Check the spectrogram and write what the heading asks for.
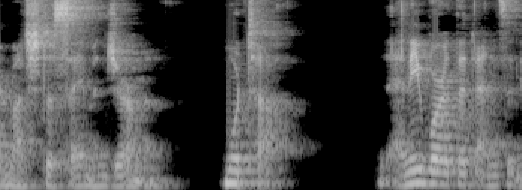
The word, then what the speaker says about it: Mutter: For example, if you use the word Mutter, Mutter has an E-R, but the emphasis is on the U, Mutter. You cannot hear the R at all.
